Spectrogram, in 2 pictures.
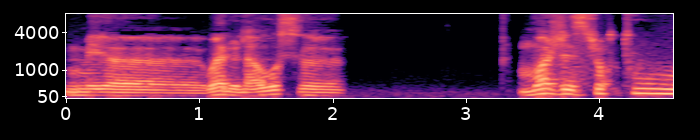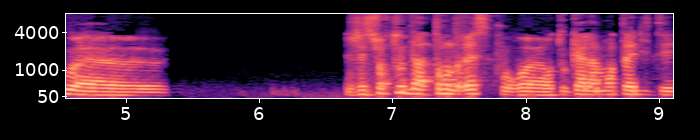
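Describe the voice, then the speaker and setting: A man speaks at a very slow pace, with long, frequent pauses. His pitch is medium and his intonation lively. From France, Argenteuil (Paris suburbs). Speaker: actor. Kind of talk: casual chat. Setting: live stream. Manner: halting, many repetitions.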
